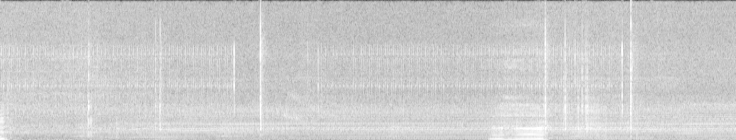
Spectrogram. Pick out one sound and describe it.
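An electric trolling motor spins up and whines steadily.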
